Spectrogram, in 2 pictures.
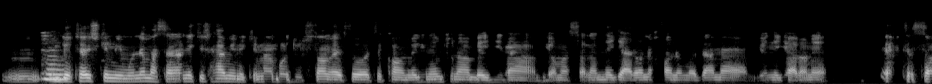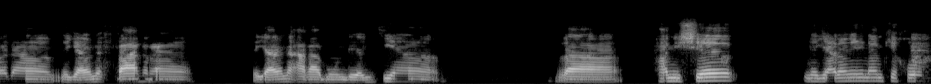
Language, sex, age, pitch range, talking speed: Persian, male, 20-39, 115-145 Hz, 115 wpm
